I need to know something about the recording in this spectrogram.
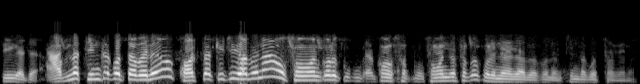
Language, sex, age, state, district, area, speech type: Bengali, male, 30-45, West Bengal, Darjeeling, rural, conversation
